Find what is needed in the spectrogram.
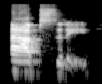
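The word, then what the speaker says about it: Abcde: uh box then but AB B CDE e is a name and it's pronounced absidy every girl I've taught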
